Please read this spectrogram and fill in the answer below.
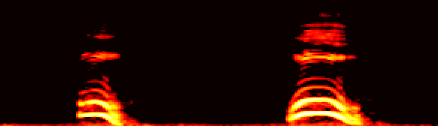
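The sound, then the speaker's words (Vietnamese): A voice imitates a car horn with two honks, each a bright vocal tone that arcs up and then falls away. The second honk is longer than the first. “Lão bấm còi pim pip.”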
